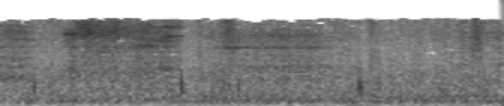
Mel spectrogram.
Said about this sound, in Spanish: Bueno, mi autobús.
